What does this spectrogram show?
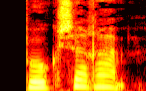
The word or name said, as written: bukserem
